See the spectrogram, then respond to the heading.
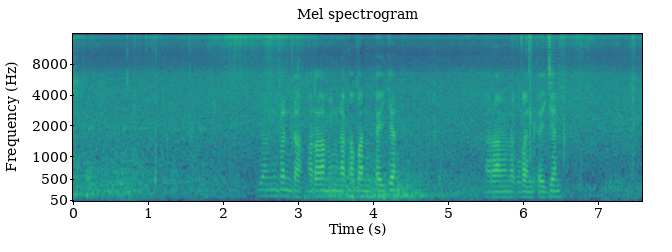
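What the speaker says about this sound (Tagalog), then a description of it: "Kasi umuulan na." Steady rain patters close by while low thunder rolls underneath, and someone speaks briefly over the storm.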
